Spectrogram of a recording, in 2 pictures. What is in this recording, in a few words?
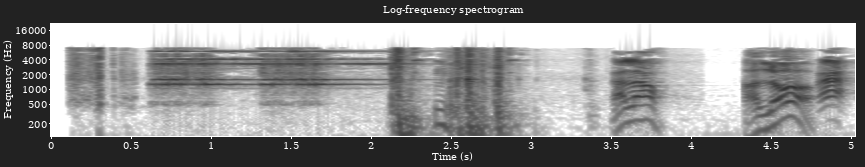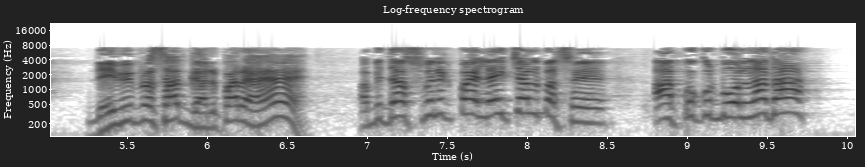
comedy; babu bhaiya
